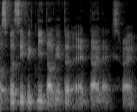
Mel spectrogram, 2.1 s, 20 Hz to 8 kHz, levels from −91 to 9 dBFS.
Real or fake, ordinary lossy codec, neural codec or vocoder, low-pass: real; none; none; none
